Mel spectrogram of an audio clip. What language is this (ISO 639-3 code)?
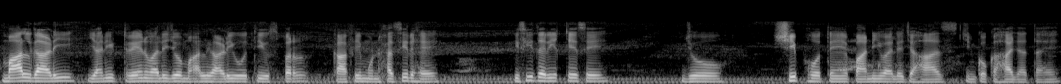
urd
